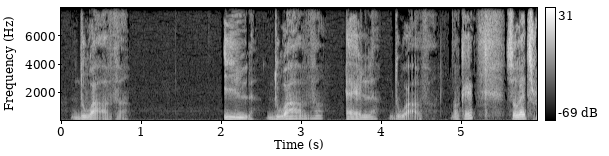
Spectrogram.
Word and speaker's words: doivent: All right, and then the last one, ils doivent. So same thing, classic ending for the plural form, E-N-T here, okay, but then you don't pronounce it. Doivent, doivent. Elles doivent. Ils doivent, elles doivent.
